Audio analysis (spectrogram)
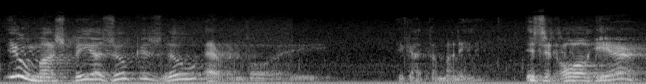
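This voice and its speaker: An actor playing a crooked, cynical city policeman in a video game, sardonic and conspiratorial, with a gravelly voice. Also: sits high, sing-song, slow pace, full character voice. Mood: shifty, demanding. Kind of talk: video game cutscene acting. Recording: echoing, reverberant, distant, faint noise.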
